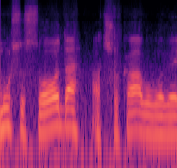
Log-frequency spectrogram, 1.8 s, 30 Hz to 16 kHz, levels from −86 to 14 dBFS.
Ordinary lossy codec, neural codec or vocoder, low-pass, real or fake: Opus, 16 kbps; none; 14.4 kHz; real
